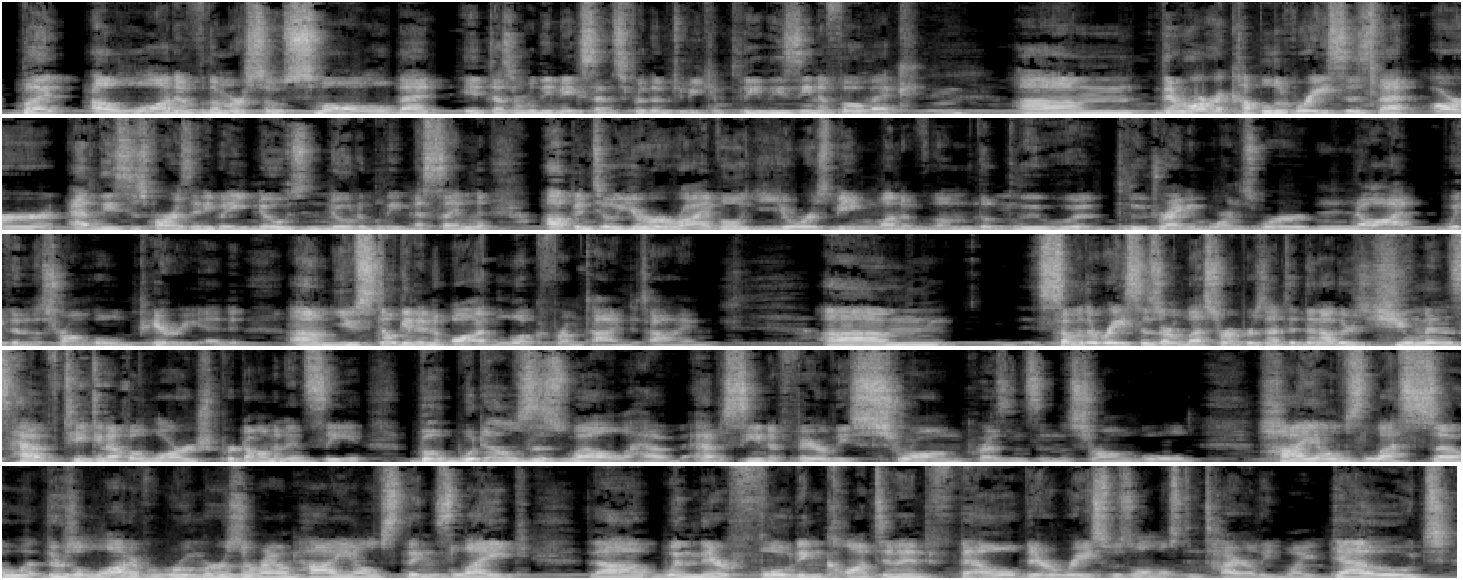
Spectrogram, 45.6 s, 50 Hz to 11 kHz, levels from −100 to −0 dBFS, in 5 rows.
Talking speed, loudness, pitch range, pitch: 165 wpm, -26 LUFS, 105-140 Hz, 115 Hz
